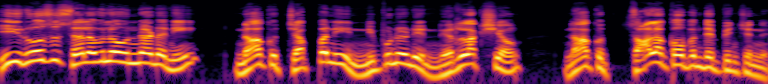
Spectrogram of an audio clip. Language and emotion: Telugu, angry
